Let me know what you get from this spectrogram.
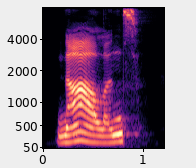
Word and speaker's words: New Orleans: It was the United States of America, the city of New Orleans, which the natives pronounce Nolens.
